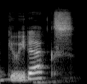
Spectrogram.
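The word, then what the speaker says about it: geoduck: No, I had a basketball tournament there one time, and their mascot is the Gooey Ducks, but it's spelled like Geoducks.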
